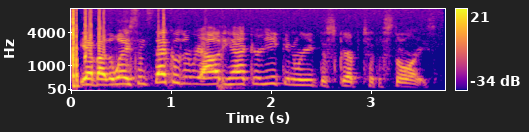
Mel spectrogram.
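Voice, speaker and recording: A woman's voice: a little high, animated, quick pace. A woman improvising a story in dialogue, with slangy, profane, stumbling delivery, as a casual creator. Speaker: fan fiction storyteller and channel creator. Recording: noisy muffled lo-fi recording with clicks.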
